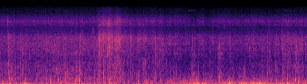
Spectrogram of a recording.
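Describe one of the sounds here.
Mountain bike tyres rumble and rattle over a bumpy dirt trail.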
